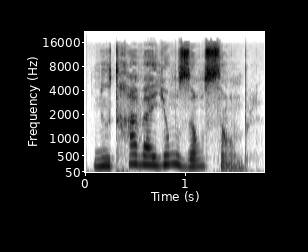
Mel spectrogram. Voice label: "Nous travaillons ensemble", French

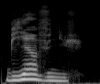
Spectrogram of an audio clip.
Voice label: "bienvenue", French

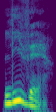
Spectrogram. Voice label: "Lhiver", French

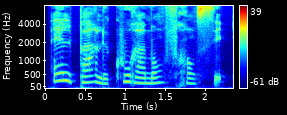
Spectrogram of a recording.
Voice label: "Elle parle couramment français", French

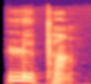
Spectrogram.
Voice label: "pain", "le"

